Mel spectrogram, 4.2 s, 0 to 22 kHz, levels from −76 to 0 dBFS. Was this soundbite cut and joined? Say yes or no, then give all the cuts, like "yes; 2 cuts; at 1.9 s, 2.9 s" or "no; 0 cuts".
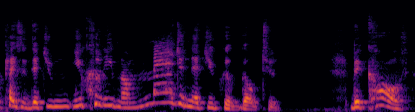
no; 0 cuts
